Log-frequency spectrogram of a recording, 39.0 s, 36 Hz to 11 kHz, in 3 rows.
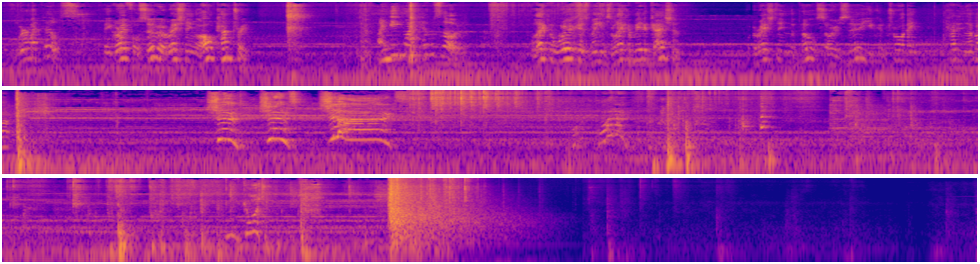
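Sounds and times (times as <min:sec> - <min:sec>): tense film score: 0:00.0 - 0:33.4.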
